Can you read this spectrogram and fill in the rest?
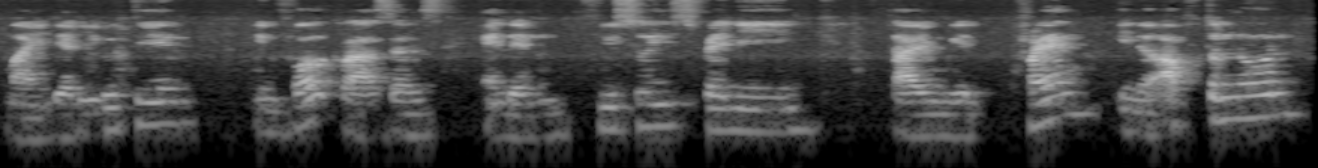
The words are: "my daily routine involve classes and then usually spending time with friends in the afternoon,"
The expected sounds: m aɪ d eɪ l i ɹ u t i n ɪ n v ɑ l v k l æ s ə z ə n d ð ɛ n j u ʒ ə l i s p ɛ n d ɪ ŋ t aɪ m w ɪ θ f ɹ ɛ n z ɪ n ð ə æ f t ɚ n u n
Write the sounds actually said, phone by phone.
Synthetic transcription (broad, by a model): m aɪ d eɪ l i ɹ u t i n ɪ n f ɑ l k l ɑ s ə s ə n d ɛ n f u s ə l i s p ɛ d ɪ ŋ t aɪ m w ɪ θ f ɹ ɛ n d ɪ n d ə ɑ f t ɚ n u n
